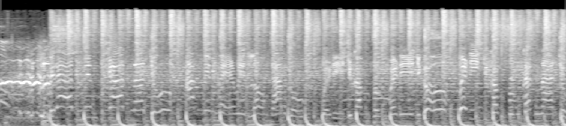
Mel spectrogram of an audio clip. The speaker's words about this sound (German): Und ein Pferd darf natürlich auch nicht fehlen, kommt jetzt hier kurz vor dem Refrain.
